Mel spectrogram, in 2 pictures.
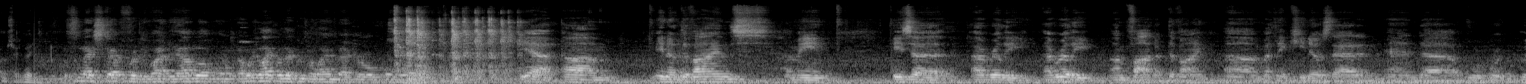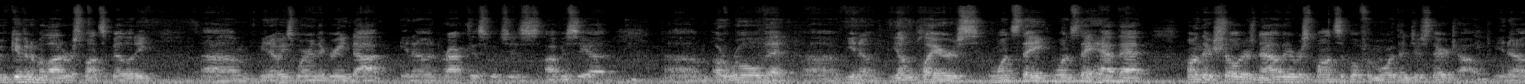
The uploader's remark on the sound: Full Press Conference. Take a listen to the entire press conference courtesy of Las Vegas Raiders Insider.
